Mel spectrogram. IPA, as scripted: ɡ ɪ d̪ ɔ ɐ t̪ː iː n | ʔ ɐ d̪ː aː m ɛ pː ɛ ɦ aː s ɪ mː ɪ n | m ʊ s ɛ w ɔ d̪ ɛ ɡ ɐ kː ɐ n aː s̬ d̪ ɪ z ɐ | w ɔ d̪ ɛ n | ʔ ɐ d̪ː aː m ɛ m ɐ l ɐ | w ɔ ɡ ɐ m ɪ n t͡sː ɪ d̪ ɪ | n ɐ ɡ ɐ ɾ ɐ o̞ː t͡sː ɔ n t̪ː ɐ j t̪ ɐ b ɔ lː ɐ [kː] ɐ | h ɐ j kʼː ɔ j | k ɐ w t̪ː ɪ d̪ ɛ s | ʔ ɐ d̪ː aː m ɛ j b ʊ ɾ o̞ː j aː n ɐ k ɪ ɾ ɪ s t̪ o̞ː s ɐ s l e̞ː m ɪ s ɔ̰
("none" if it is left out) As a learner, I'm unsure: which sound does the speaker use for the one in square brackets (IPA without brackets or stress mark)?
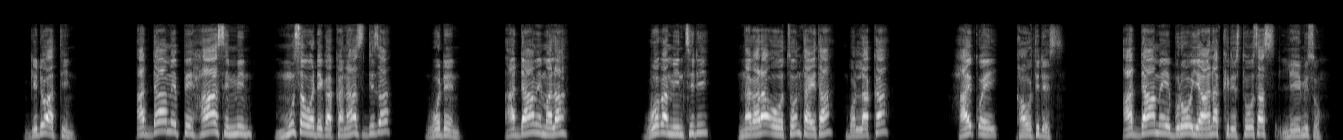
kː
